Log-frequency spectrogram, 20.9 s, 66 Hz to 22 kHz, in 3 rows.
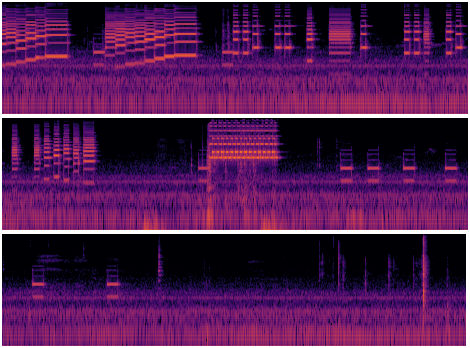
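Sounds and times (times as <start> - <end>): beeping phone ringtone tune: 0.0 - 8.4, 10.0 - 11.2.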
